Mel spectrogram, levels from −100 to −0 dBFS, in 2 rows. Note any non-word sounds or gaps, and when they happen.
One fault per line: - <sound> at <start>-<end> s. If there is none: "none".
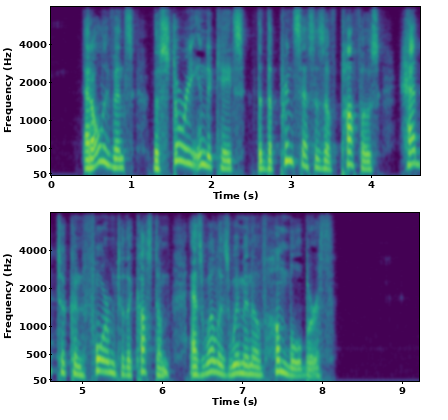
none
